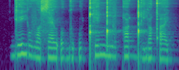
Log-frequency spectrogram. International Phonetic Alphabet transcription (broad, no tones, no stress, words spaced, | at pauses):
ɡe jovɒsæʊ̯ʔo ɡuʔuǃʰeŋ͡ǃiv qu ɡ͡ǃijoqʼe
